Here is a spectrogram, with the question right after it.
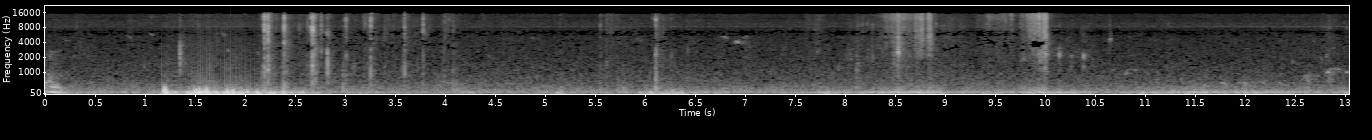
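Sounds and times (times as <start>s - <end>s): small sharp clicks: 2.1s - 4.2s
low rustle of handling: 7.7s - 10.2s.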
